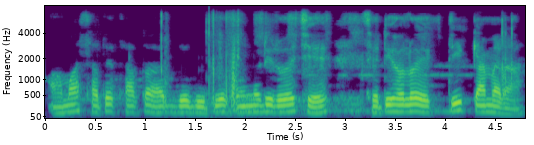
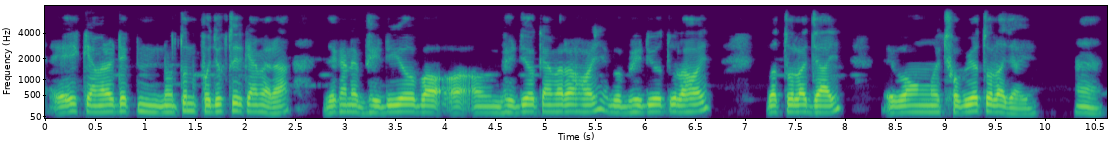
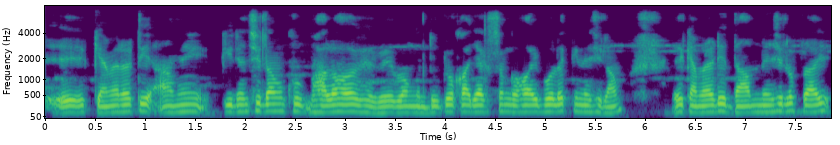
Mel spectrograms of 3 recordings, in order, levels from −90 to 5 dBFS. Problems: background sounds at intervals, continuous background conversations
